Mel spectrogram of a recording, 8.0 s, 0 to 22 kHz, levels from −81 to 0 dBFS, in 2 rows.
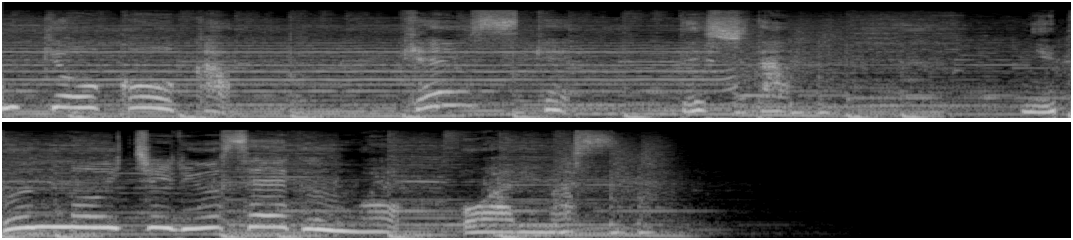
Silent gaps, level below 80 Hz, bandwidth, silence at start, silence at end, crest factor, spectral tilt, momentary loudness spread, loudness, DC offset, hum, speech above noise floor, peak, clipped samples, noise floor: none; -38 dBFS; 17 kHz; 0 s; 1.4 s; 14 dB; -4 dB/octave; 11 LU; -23 LUFS; under 0.1%; none; 58 dB; -10 dBFS; under 0.1%; -80 dBFS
